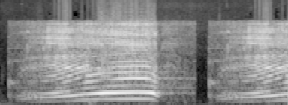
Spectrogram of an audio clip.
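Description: A cow moos loudly, one long drawn-out low call lasting about a second, followed after a brief pause by the start of a second moo.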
